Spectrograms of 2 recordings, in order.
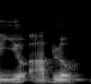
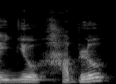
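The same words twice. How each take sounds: First: The h at the start of hablo is silent. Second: The h at the start of hablo is sounded. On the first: The speaker calls it right. "The H, once again, is silent" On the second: The speaker calls it wrong. "We don't say yo hablo"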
